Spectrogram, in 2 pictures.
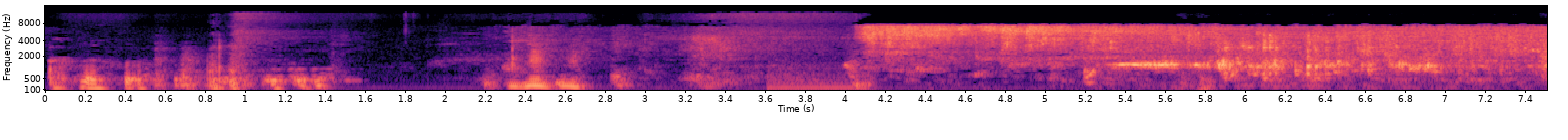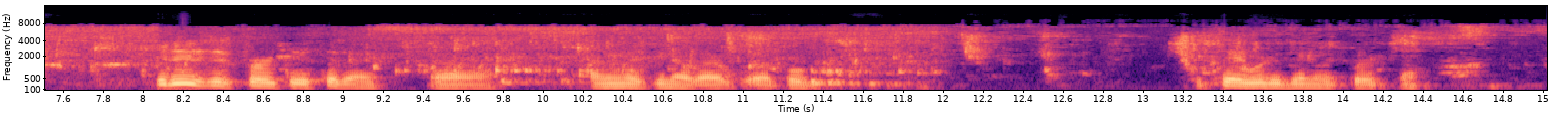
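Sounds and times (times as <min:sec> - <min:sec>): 
speech: 0:00.2 - 0:01.4, 0:02.4 - 0:02.8, 0:04.0 - 0:04.6, 0:08.1 - 0:11.8, 0:13.4 - 0:14.6
tap water gushing into a kitchen sink: 0:04.1 - 0:12.1.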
